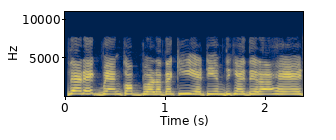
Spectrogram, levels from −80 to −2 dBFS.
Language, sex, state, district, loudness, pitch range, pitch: Hindi, female, Bihar, Lakhisarai, -12 LUFS, 320-345 Hz, 325 Hz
